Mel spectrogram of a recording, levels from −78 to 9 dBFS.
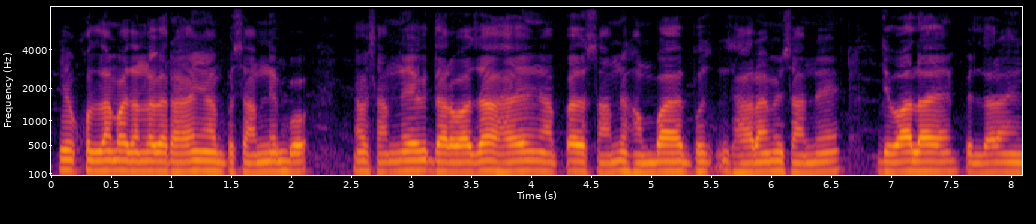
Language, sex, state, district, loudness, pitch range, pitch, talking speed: Hindi, male, Haryana, Charkhi Dadri, -16 LUFS, 125-130 Hz, 125 Hz, 190 wpm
